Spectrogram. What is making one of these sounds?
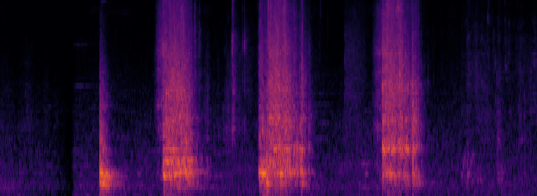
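Ice cubes clatter into a plastic blender jug.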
